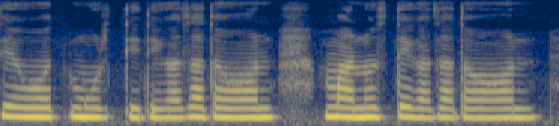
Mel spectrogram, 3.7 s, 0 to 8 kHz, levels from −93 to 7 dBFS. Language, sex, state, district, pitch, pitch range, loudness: Chakma, female, Tripura, Unakoti, 220 Hz, 215-225 Hz, -12 LUFS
